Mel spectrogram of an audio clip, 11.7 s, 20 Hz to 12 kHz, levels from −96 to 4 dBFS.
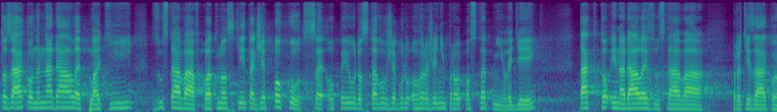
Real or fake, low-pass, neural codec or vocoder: fake; 10.8 kHz; autoencoder, 48 kHz, 32 numbers a frame, DAC-VAE, trained on Japanese speech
